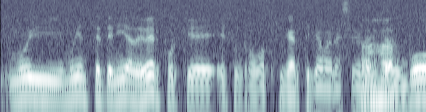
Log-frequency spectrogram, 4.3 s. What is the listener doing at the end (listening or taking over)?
taking over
